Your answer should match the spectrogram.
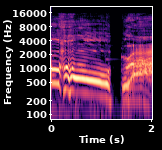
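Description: A man's voice holding a long, high 'ooh' that wavers and then falls away, followed after a short break by a rough, raspy shout in a playful dinosaur-roar manner.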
